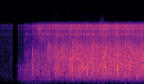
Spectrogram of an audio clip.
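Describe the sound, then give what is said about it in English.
A crowd gathered in Madeline Square bursts into applause after a moment of quiet, and the clapping swells into a steady, loud roar. “And now, we are interrupting our scheduled program to cut to Hedonistic Thrill and the crowd gathered in Madeline Square.”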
